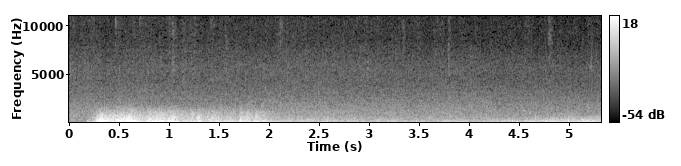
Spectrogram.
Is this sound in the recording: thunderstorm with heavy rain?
yes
